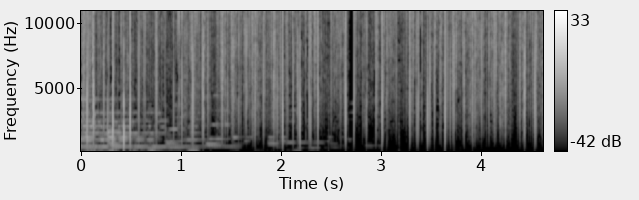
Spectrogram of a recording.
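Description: Music plays from an old vinyl record and fades out.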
